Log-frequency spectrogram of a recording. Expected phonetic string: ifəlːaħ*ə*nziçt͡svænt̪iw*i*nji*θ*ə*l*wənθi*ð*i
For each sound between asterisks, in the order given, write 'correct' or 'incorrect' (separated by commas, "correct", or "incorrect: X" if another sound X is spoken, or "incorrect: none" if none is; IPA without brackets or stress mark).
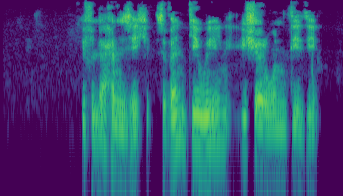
correct, correct, incorrect: ʃ, incorrect: ɾ, correct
